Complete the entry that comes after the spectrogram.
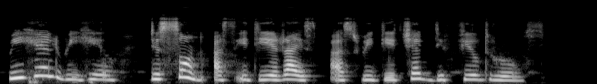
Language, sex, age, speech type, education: Nigerian Pidgin, female, 15-29, spontaneous, tertiary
